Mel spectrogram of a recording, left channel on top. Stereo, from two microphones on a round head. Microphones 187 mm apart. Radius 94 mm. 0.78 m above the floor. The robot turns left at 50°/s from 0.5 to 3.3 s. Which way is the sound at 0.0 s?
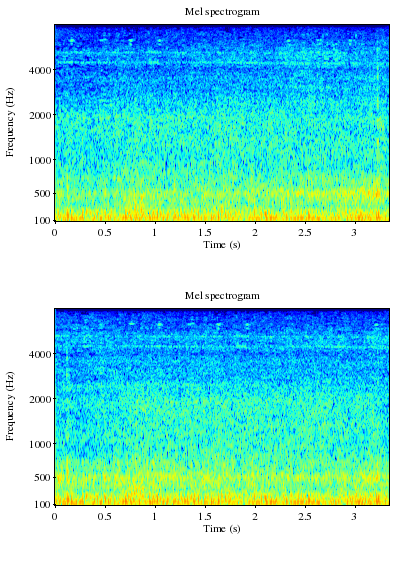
110° right.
